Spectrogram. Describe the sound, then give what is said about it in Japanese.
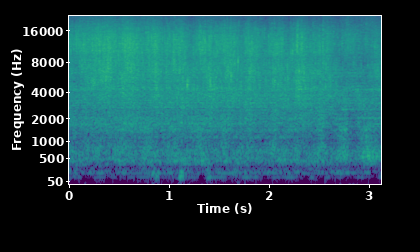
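Water runs steadily while rinsing hair at a salon shampoo basin, a constant bright hiss and splash with no voices over it. “十分に色をつけてからじゃないと、うまくシャンプーができないので、このままじっくりと流していきますね。”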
